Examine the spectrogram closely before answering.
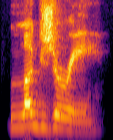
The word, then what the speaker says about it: luxury: Luxury. Um, you can pronounce it both with a G or a C.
